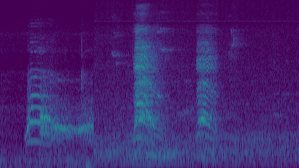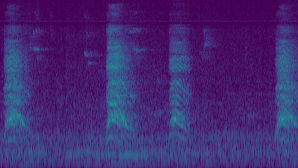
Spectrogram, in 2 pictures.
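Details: Water deer calling: a smooth, wavering tonal cry opens, then a string of short, harsh, rasping screams follows at uneven intervals of one to two seconds, about seven bursts in all, over a low, steady background hum.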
